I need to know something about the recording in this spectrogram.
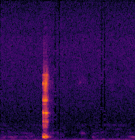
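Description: A single very short vocal sound, a quick catch or syllable from a person's voice, about half a second in, over near silence with a faint low hum.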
